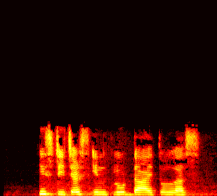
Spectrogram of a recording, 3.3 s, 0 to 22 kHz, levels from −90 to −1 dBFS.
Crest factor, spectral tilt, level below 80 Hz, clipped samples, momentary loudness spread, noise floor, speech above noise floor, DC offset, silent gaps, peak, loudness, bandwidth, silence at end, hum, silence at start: 16 dB; -2 dB/octave; -60 dBFS; under 0.1%; 8 LU; -64 dBFS; 48 dB; under 0.1%; none; 0 dBFS; -15 LUFS; 8.4 kHz; 0.3 s; none; 0.6 s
